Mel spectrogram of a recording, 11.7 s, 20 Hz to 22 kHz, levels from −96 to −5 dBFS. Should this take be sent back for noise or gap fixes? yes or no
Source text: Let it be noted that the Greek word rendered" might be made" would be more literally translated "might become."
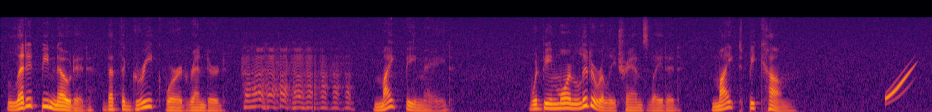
yes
